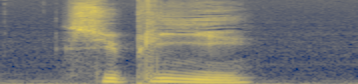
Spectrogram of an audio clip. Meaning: to implore, to beseech, to beg
- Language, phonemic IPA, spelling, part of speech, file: French, /sy.pli.je/, supplier, verb, Fr-supplier.ogg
